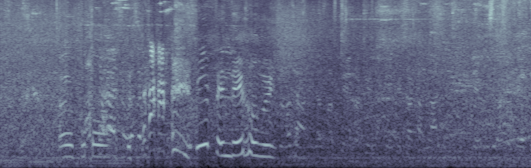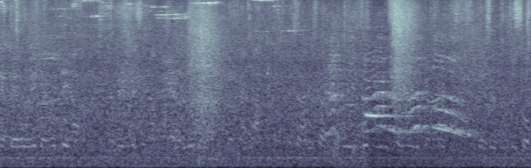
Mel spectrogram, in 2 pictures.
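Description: A man talks nearby outdoors.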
